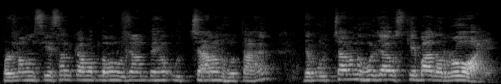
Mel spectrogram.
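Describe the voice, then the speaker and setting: A man's voice: sits high, fairly even intonation, far from the mic. Patient male teacher in an echoey room. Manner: patient, repeats example words slowly. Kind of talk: spoken language lesson.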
